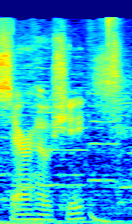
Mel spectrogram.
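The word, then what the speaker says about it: Shirahoshi: actually asked that cu he still does not pronounce her name right it's Sarah hosi and well Cammy says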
